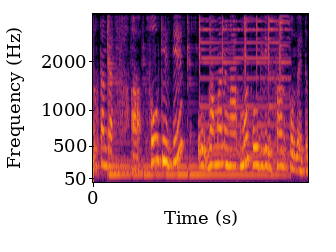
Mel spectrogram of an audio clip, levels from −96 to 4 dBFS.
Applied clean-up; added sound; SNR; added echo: none; Electric guitar; 10 dB; reverberation time 0.4 s.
